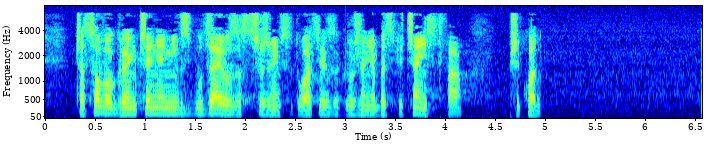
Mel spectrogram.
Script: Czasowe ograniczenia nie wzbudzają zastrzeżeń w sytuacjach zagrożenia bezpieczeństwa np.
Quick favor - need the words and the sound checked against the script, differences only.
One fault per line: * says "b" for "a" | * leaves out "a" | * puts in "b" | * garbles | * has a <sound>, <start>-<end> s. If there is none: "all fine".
all fine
